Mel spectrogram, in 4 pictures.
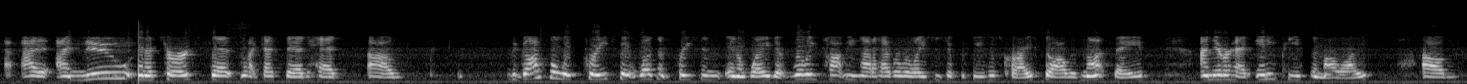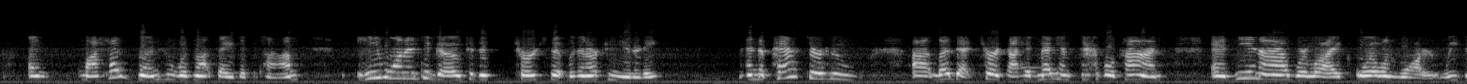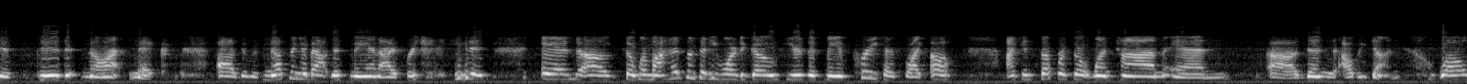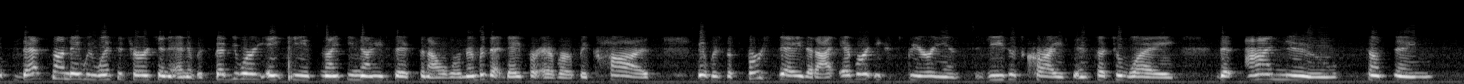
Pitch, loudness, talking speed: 390 Hz, -17 LUFS, 185 wpm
